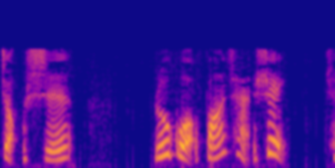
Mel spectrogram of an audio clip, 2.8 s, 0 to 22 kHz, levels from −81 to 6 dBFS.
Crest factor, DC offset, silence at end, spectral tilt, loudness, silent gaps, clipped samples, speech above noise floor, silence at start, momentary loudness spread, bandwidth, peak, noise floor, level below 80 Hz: 18 dB; under 0.1%; 0 s; -2.5 dB/octave; -17 LUFS; none; under 0.1%; 48 dB; 0 s; 10 LU; 6.8 kHz; 0 dBFS; -64 dBFS; -62 dBFS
